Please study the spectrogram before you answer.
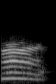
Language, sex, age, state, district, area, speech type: Maithili, female, 60+, Bihar, Purnia, rural, conversation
